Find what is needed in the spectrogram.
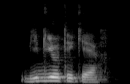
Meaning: librarian
- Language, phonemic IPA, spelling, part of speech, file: French, /bi.bli.jɔ.te.kɛʁ/, bibliothécaire, noun, LL-Q150 (fra)-bibliothécaire.wav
